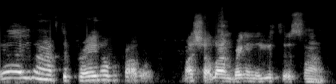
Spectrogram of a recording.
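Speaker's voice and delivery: high, breezy mock of a trendy imam; a hammed-up careless preacher voice; mock cool preacher. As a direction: brush it off like a too-easy teacher. Mocking a too-cool preacher.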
